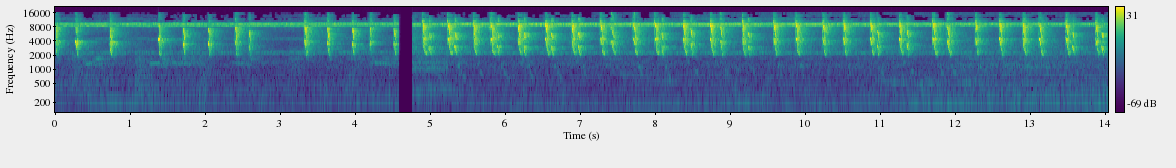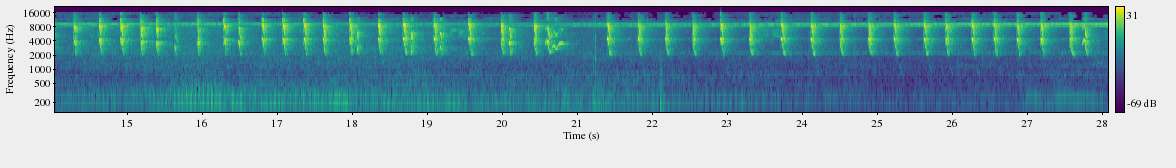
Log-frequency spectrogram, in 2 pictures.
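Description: A high, sharp chirping call repeated steadily, about four chirps a second, with a brief break about five seconds in. A low rumble sits under it for a few seconds midway.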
